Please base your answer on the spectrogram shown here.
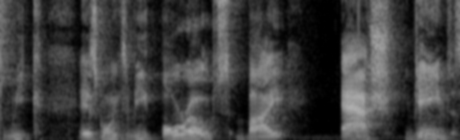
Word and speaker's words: Oros: that's out this week is going to be oros by Ash games that's how you pronounce that Ash Ash games auros culture session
